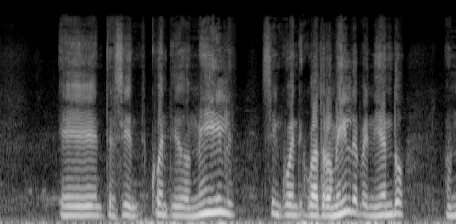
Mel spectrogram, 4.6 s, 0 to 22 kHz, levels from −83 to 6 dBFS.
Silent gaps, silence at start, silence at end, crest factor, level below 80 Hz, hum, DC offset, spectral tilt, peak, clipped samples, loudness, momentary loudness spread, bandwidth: none; 0 s; 0 s; 12 dB; -32 dBFS; none; under 0.1%; -6.5 dB/octave; -2 dBFS; under 0.1%; -16 LUFS; 11 LU; 15.5 kHz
